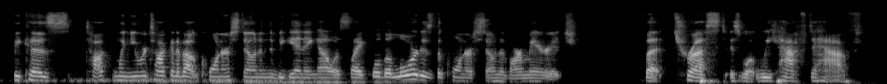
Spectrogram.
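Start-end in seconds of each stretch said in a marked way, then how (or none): none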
